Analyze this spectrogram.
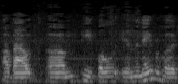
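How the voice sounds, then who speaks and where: A man's voice: medium pitch, moderate pace, a little mellow, distant mic, highs cut off, a little hiss or hum. A man being interviewed on radio as a playwright and producer, explaining things casually with examples.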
